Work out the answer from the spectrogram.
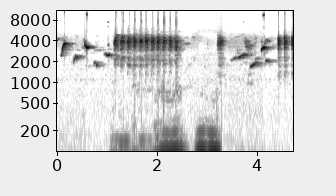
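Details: Greater green leafbird in full song with many mimicked phrases, used to provoke other birds into singing: sliding whistled notes and dense buzzy chattering bursts, over low rhythmic thumping pulses.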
